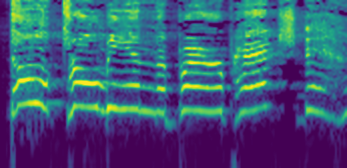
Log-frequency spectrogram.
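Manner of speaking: very high, loud, slow cartoon squeal; hammed-up mock cartoon dialect plea; Brer Rabbit. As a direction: wail it high like a cartoon critter. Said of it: "that Disney Brer Rabbit shit".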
